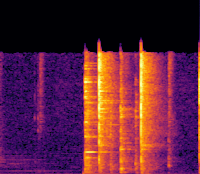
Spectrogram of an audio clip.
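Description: Two metallic clanks about half a second apart, with a little ringing: an aluminium cooking pot knocking against the gas stove as it is handled.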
